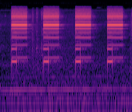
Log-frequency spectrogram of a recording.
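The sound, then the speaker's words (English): A digital alarm clock in a flat beeps four times in the morning in a steady, evenly spaced rhythm, each bright electronic burst clear over a faint low hum. “Disturbed, she looks at her digital alarm clock.”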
